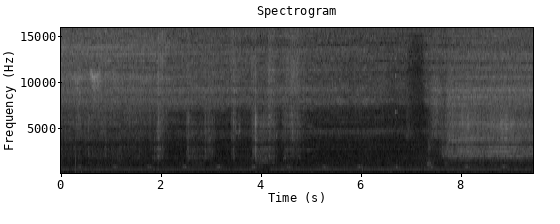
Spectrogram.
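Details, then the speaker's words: Steady high whine of a diamond-burr surgical drill with faint rhythmic ticking, skeletonizing landmarks near the jugular bulb while removing cholesteatoma. The patient is a 26-year-old male with hearing loss and facial palsy. "So what now using the diamond bar to skeletonize our landmarks."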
